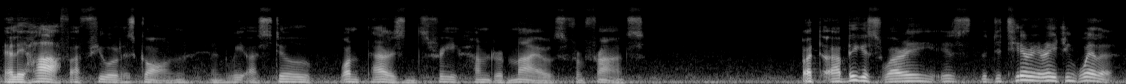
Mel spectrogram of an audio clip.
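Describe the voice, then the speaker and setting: Wartime U-boat captain, formal, clipped, dutiful but weary, radio drama, noisy vessel background. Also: male voice, lowish voice, slow pace, darkish tone. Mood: sober, reporting.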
